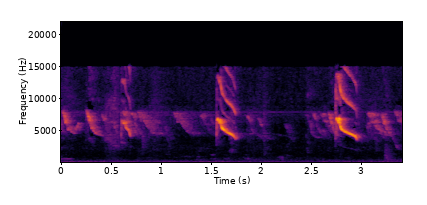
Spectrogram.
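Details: Two loud, high whistles sliding downward, a little over a second apart, from a female white-eye calling a male to provoke his answer, with soft high twittering and low hum behind.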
